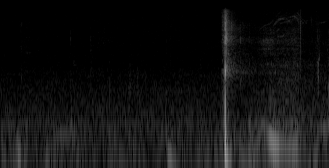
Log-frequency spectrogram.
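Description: A single sharp click near the end of an otherwise quiet pause.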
